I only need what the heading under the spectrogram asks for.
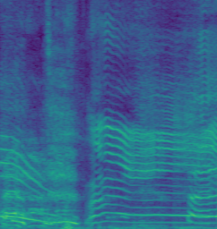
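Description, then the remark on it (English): A person's voice imitates the Wilhelm scream for a creature being stabbed from behind: a loud, high, wavering yell that dips, breaks off briefly, then rises into a long sustained second cry. “It Wilhelm screams, and we'll just leave it at that.”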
